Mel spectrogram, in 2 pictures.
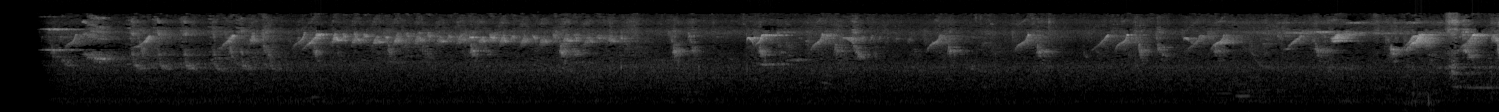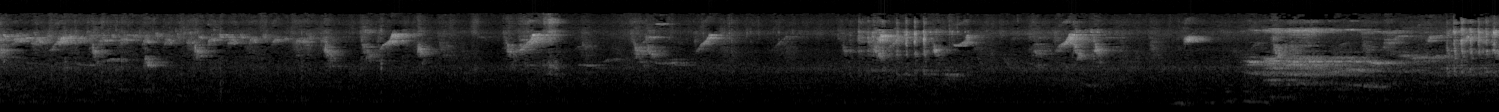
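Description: Small birds chirping and calling over and over in short, high-pitched notes, with a denser flurry of calls near the end.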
